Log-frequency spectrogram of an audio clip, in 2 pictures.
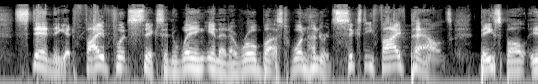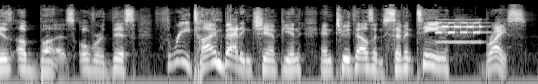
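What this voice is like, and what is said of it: Epic movie trailer announcer voice. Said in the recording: “the movie trailer voice can make anything sound tough”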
